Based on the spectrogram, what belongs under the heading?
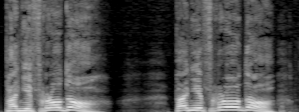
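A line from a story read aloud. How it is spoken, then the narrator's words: Sudden energetic shout. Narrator (Polish): krzyknął Sam, odzyskując nagle głos i energię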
